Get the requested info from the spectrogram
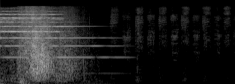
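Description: Cartoon sound effects: a swishing burst with bright, bell-like ringing tones that fade within about a second, then a fast run of faint scratchy strokes, a pencil-writing effect.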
